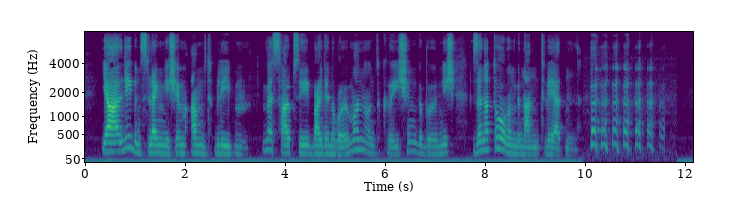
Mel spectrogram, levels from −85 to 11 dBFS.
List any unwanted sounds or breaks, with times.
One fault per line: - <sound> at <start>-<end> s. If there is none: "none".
- laugh at 10.1-11.7 s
